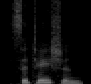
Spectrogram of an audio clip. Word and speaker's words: cetacean: Cetacean.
